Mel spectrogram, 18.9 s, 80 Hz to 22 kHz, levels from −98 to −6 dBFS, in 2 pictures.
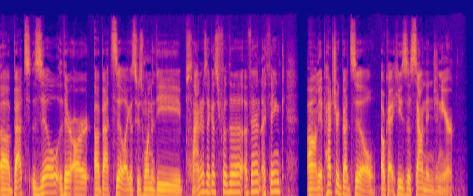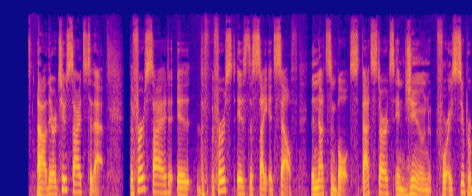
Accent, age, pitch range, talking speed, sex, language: American, 20-39, 110-140 Hz, 180 wpm, male, English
